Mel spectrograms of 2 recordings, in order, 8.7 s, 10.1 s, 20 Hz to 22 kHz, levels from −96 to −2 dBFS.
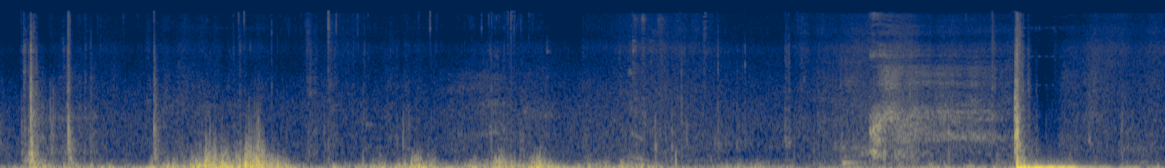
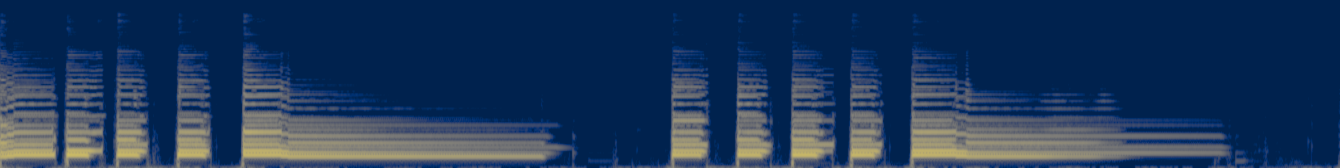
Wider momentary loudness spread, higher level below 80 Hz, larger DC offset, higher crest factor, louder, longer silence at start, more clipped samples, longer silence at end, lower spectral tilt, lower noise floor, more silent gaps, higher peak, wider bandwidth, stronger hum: first, 24 LU vs 15 LU; first, -24 dBFS vs -64 dBFS; neither; first, 22 dB vs 16 dB; about the same, -29 LUFS vs -29 LUFS; first, 0.15 s vs 0 s; neither; second, 0.05 s vs 1.1 s; about the same, -7.5 dB/octave vs -7.5 dB/octave; second, -45 dBFS vs -72 dBFS; neither; first, 0 dBFS vs -14 dBFS; second, 3.7 kHz vs 6 kHz; neither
